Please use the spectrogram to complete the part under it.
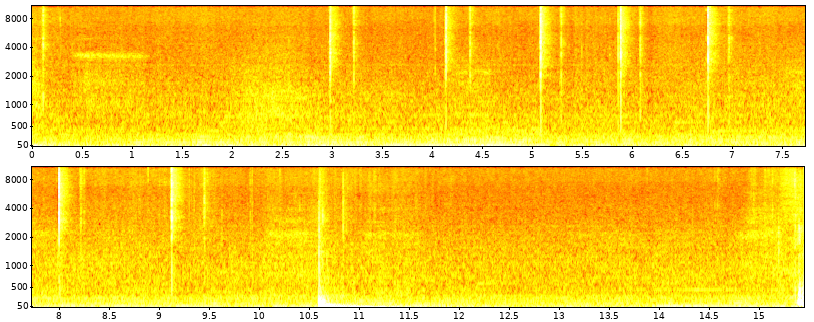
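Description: Scissors snip gates off a molded designer toy part in a multi-piece mold, a series of sharp isolated clicks spaced about a second apart, close and quiet, with a louder clunk near the end.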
